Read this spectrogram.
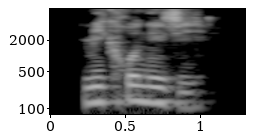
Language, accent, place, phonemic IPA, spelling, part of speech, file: French, France, Paris, /mi.kʁo.ne.zi/, Micronésie, proper noun, LL-Q150 (fra)-Micronésie.wav
- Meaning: Micronesia (a continental region in Oceania in the northwestern Pacific Ocean consisting of around 2,000 small islands)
